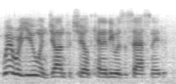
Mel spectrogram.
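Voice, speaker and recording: An actor playing a defiant, haunted Vietnam veteran in a video game, giving forceful, confrontational testimony at a hearing. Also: male voice, medium pitch, fast, muffled recording, a little hiss or hum, natural voice. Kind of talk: dramatic hearing testimony, acted.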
